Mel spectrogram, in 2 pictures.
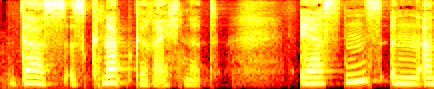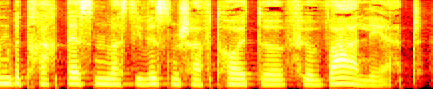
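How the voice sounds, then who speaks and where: A woman reading scripted literary narration for radio in a measured, explanatory way. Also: on the low side, a little mellow, soft background music.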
